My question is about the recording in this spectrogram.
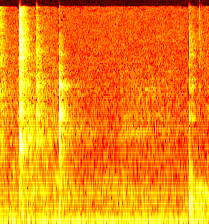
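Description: A few light clicks of a metal screwdriver shaft against the reel's side cover and its freshly oiled shielded ball bearing, the sharpest one near the end, as the shaft is set into the bearing to check that it turns freely.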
